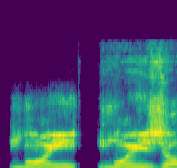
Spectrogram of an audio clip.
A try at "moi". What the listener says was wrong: No no, it's not মই। এই যে আমাদের রুলস এর মধ্যে অনেকগুলো শব্দ ছিল এমন, কোথায় কোথায় কোথায় এইগুলা বলেছিলাম যে ও ই থাকলে আমরা ওটাকে ওয়া বলবো। কি বলবো? ওয়া। ওয়া বলেন, ওয়া, তাহলে ওটা কি হবে? মোয়া।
